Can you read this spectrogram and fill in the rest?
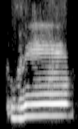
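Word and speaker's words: جيم: জিম জিম আপুর উচ্চারণটা ঝায়ের মতো চলে আসতেছে, ঝায়ের মতো। এই এটা ঝায়ের মতো ব্যবহার হয়, জিমের মধ্যে না, একটু শক্ত হবে।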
